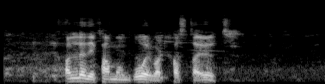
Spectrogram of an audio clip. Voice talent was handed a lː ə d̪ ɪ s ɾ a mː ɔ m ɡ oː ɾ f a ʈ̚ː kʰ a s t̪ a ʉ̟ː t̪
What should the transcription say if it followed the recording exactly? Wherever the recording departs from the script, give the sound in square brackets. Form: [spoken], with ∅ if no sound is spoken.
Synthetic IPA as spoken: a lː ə d̪ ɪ [f] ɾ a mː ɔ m ɡ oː ɾ [v] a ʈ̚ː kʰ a s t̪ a ʉ̟ː t̪

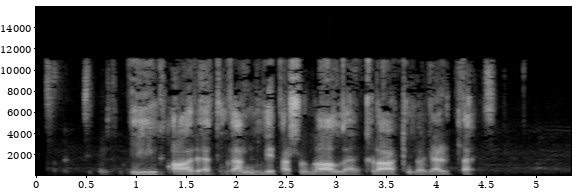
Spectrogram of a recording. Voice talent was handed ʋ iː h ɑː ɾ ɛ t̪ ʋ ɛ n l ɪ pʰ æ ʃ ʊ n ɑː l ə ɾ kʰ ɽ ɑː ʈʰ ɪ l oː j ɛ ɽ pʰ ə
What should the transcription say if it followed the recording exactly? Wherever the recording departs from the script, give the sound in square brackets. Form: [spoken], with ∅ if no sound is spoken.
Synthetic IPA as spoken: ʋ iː h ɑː ɾ ɛ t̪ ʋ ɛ n l ɪ pʰ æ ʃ ʊ n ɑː l ə [∅] kʰ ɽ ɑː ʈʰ ɪ l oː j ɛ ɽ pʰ ə

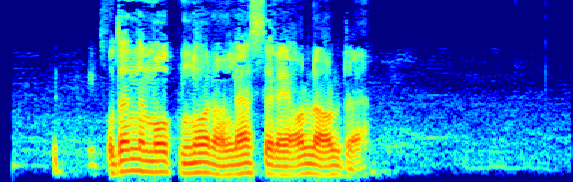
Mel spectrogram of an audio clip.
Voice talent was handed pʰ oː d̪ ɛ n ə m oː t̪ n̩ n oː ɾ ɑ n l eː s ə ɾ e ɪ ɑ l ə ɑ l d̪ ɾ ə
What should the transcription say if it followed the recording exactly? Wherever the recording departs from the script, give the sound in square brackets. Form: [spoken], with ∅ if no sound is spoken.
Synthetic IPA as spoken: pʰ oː d̪ ɛ n ə m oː t̪ n̩ n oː ɾ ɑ n l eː s ə ɾ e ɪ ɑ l ə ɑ l d̪ ɾ ə

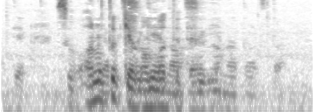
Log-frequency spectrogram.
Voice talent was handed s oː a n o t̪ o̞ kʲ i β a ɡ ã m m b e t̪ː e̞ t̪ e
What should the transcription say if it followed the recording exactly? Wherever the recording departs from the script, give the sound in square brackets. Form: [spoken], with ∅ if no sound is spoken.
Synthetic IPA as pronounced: s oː a n o t̪ o̞ kʲ i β a ɡ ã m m b [a] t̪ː e̞ t̪ e

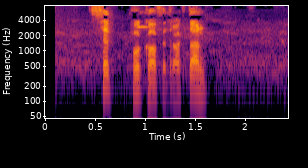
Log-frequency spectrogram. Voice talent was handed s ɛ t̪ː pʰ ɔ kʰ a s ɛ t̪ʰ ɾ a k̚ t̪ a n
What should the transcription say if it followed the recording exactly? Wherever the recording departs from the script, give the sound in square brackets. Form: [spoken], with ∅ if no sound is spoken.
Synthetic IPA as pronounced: s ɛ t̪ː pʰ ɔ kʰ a [f] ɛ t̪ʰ ɾ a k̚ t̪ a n

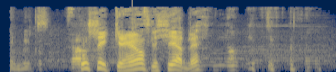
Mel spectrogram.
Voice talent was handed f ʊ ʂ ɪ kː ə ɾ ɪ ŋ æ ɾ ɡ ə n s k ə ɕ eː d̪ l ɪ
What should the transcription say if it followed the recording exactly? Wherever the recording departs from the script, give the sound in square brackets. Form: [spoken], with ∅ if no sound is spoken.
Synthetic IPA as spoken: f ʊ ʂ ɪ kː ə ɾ ɪ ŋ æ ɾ ɡ [ɑ] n s k ə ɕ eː d̪ l ɪ

